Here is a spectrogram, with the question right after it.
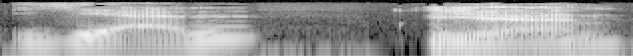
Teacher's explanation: It's a third tone. So what we do is we make a big effort to go down first and emphasize it and up.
